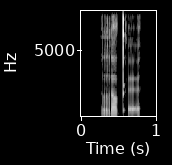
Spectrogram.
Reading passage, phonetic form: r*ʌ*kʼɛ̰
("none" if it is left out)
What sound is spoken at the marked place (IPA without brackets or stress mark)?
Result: ʌ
